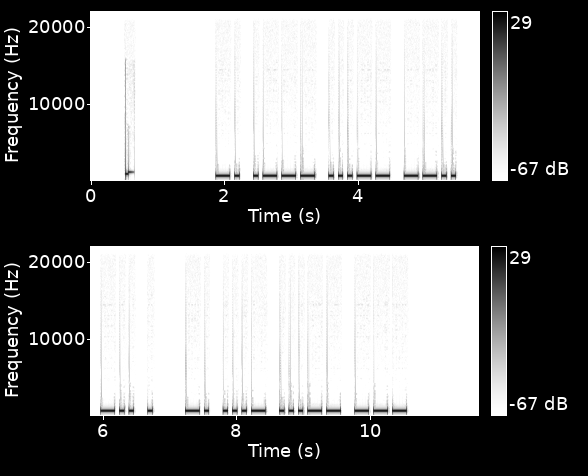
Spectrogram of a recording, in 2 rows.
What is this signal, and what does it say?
Morse code, heard as a keyed tone, about 17 wpm, 700 Hz. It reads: NJ3Z DE NV3O
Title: USA Callsign DE Callsign - 4 Characters - 17wpm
